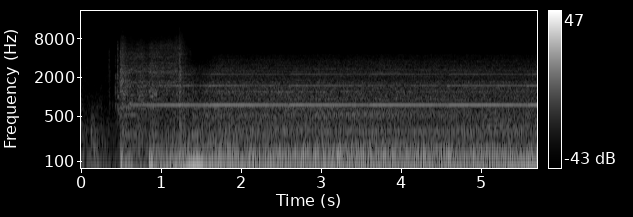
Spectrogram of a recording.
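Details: 2002 Ford Taurus 3.0 V6 after replacing the faulty cylinder 3 fuel injector that caused a P0303 misfire: short crank, quick catch, smooth even idle with faint steady whine, no stumble; scanner shows no injector fault.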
